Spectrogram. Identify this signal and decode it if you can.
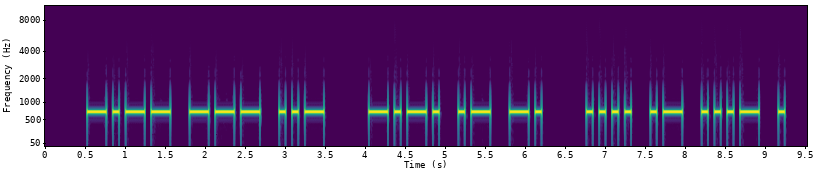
Morse code, heard as a keyed tone, about 15 wpm, 700 Hz. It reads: YOU CAN HAVE
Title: Sentences from Top 100 Words 15wpm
